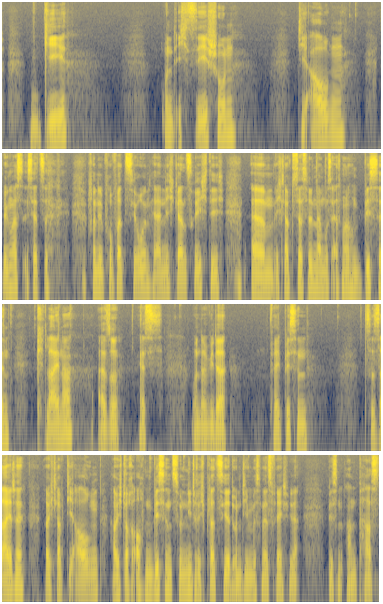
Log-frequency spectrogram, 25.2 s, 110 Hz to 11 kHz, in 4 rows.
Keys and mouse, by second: 0.5 g, 5.8 click, 6.3-7.7 middle drag, 10.8 middle click, 11.5 KP_1, 12.6 s, 13.2 right click, 13.6 Tab, 14.8 s, 15.5 click, 18.3 click, 19.0 middle click, 20.1 middle click, 21.0 Tab, 21.9 click, 23.2-25.2 drag.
